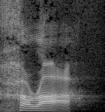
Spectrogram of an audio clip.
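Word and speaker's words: chara (χαρά): You got to get a little phlegmy kind of thing in your voice to say it right, but it's this word chara. That's the Greek word for joy, which almost sounds like you're saying hurrah, right? Or hooray.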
